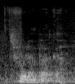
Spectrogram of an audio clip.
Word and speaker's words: Kifula Mpaka: Kifula Mpaka. Je prononce bien le Kikongo là?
